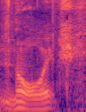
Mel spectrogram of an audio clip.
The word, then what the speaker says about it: Norwich: I keep saying Norwich but they do definitely pronounce it Norwich here um so um now the wonderful Reverend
